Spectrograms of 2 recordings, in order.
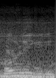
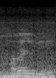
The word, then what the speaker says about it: Dhauligiri: Kindly remember Dhauligiri, not Dhavalgiri, Dhauli.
